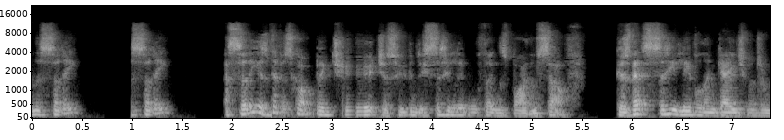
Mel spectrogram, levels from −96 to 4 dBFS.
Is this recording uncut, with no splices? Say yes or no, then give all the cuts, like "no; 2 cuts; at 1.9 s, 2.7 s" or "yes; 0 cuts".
no; 3 cuts; at 1.0 s, 2.4 s, 5.6 s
